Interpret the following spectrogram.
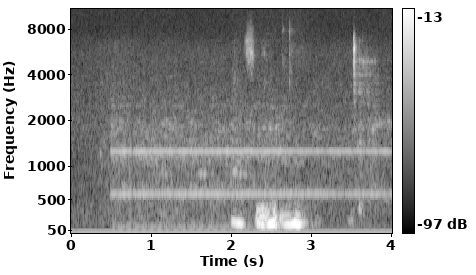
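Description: A faint steady electronic tone over a video-call line, with a brief low murmur of a voice about halfway through and a small click near the end.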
